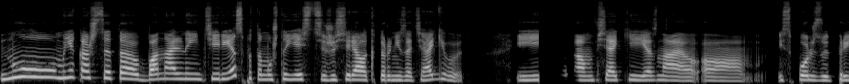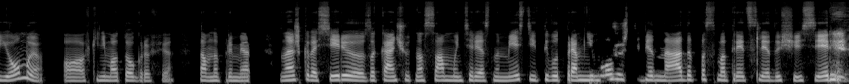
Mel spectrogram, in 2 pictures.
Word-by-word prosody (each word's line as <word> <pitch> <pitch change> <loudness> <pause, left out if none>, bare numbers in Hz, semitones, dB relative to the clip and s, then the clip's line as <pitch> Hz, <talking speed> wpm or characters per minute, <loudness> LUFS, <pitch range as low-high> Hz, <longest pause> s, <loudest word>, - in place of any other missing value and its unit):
Ну, 335 +5 +4
мне 315 +2 +2
кажется, 310 -1 +2
это 270 -4 +4
банальный 250 +3 +3
интерес, 250 - +1
потому 230 -5 -3
что 235 +2 -4
есть 225 -2 -1
же 215 - 0
сериалы, 215 -1 +3
которые 205 0 -3
не 200 - -1
затягивают, 200 +3 -3 0.5
и 200 +1 -1 0.3
там 195 0 0
всякие, 205 +1 0
я 200 0 +1
знаю, 190 -4 0
а, 170 -3 -3 0.3
используют 195 -2 -2
приемы, 210 +8 -1 0.2
а, 170 -1 -3
в - - -18
кинематографе. 180 -2 -5 0.2
Там, 185 -2 -1
например, 175 -1 -3 0.3
знаешь, 195 +3 +3
когда 195 -4 0
серию 200 -1 +3
заканчивают 195 +1 0
на 185 +1 -2
самом 190 -1 -1
интересном 180 -1 -3
месте, 210 +4 -1
и - - -8
ты 215 - -5
вот 195 -1 -1
прям 195 -2 +4
не 200 0 +1
можешь, 225 +3 0
тебе 200 +1 -3
надо 195 +2 +3
посмотреть 195 -3 -2
следующую 185 -1 -1
серию. 190 +4 +6
200 Hz, 165 wpm, -24 LUFS, 185-225 Hz, 0.5 s, серию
